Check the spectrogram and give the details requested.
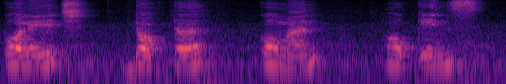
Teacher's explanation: इन दोनों में का तथा ड की ध्वनियाँ न तो हिंदी के का तथा डा के समान है और ना ही को तथा डो के समान है, यानी हिंदी के समान नहीं, हिंदी के शब्दों के समान नहीं है। तो ये ध्वनियाँ आ तथा ओ के बीच की है। इन्हें बोलते हुए मुंह आधा गोल खुलता है।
